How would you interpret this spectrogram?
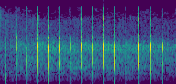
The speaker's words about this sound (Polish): Jako, że nas jest trochę mniej, musimy ją przywitać bardzo gorącymi oklaskami, tak żeby nam się wydawało, że ten kościół jest wypełniony po brzegi.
